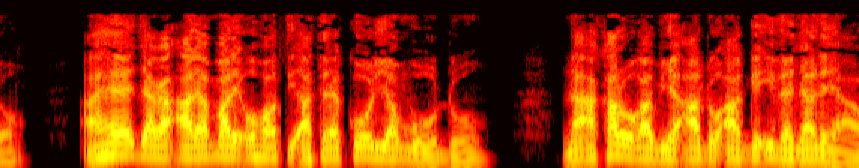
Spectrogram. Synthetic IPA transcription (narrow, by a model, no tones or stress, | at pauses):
ɔ | a̰ɦɛːd͡ʑaɣaʔaɾeamaɾeoɦɔtiatɛːkoɾiamoːdo | naːkaɾoɣamiaʔandoʔaɡeiðɛɲaɾea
